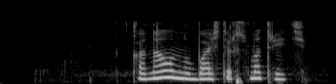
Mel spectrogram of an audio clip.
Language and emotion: Russian, neutral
